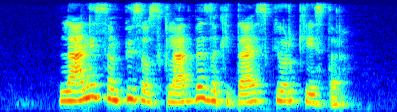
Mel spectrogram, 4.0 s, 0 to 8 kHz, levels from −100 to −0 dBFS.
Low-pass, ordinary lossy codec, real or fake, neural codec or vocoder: 7.2 kHz; none; real; none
